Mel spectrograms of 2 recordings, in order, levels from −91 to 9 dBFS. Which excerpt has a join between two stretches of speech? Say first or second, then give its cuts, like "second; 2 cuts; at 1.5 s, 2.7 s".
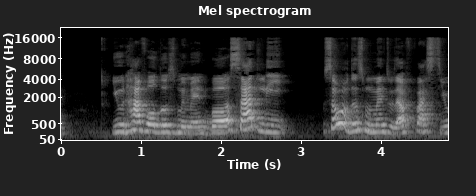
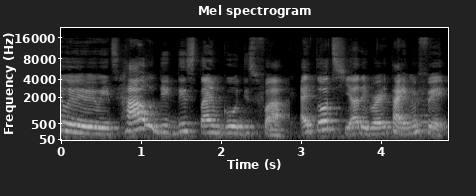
second; 1 cut; at 2.9 s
